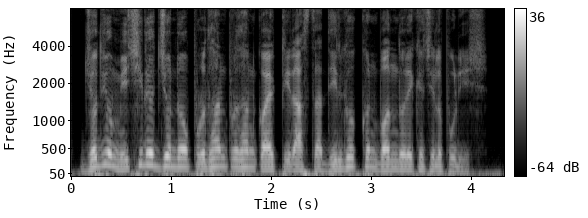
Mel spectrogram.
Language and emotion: Bengali, neutral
